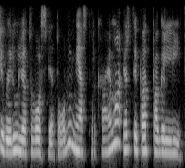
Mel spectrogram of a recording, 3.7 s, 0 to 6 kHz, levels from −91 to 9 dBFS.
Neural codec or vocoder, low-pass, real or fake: none; 5.4 kHz; real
